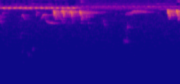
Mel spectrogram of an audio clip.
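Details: Blue-crowned hanging parrot, a bird kept for trapping wild birds: thin, very high squeaky chirps in quick bursts, a pause, then a short final burst, over a steady high-pitched whine.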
